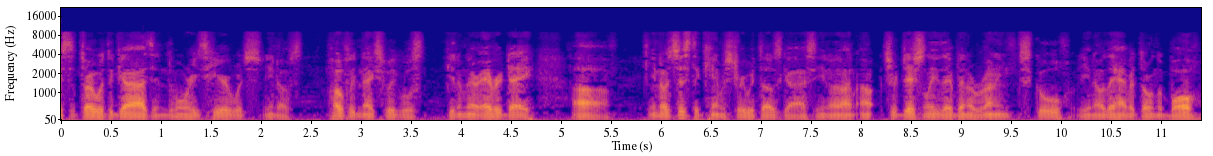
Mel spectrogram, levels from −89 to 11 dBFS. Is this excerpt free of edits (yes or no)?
yes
